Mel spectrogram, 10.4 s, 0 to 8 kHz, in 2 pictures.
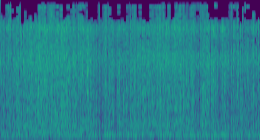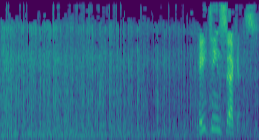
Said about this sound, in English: A 30-minute fireworks display in 18 seconds. It could have blown up San Diego. I mean, they're suing the company that ran the fireworks display, but that's literally what happened.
